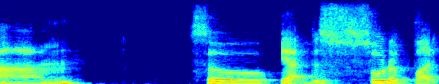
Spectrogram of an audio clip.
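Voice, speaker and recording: Somewhat breathy and dark, mellow in tone, the woman's voice sits at a medium pitch. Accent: non-native. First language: not English. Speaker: architecture exam tutor. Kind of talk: tutorial. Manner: slow; hesitant, many fillers.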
